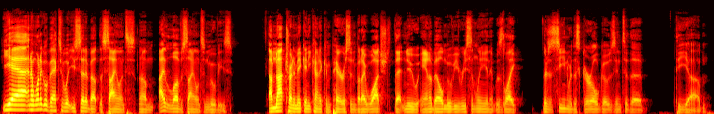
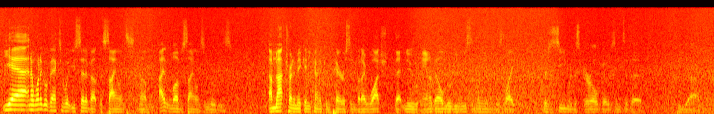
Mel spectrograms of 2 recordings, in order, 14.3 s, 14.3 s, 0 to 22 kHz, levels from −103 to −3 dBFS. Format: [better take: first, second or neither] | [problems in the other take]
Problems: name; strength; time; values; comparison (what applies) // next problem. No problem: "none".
first | hiss; loud; throughout; 6 dB below the speech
